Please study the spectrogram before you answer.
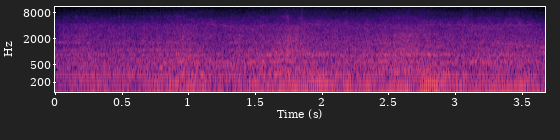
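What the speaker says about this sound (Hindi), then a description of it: "आप नॉइस सुनेंगे, थोड़ा सा भी रेव करूँगा।" A Jeep Meridian diesel SUV engine idles close by with the door open and rises slightly in a gentle rev, a steady low drone throughout with no voices.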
